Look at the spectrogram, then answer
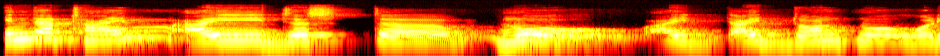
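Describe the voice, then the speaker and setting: A man speaks with a Nepali accent. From Nepal, small village. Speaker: migrant worker, fellow. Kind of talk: presentation. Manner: halting.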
